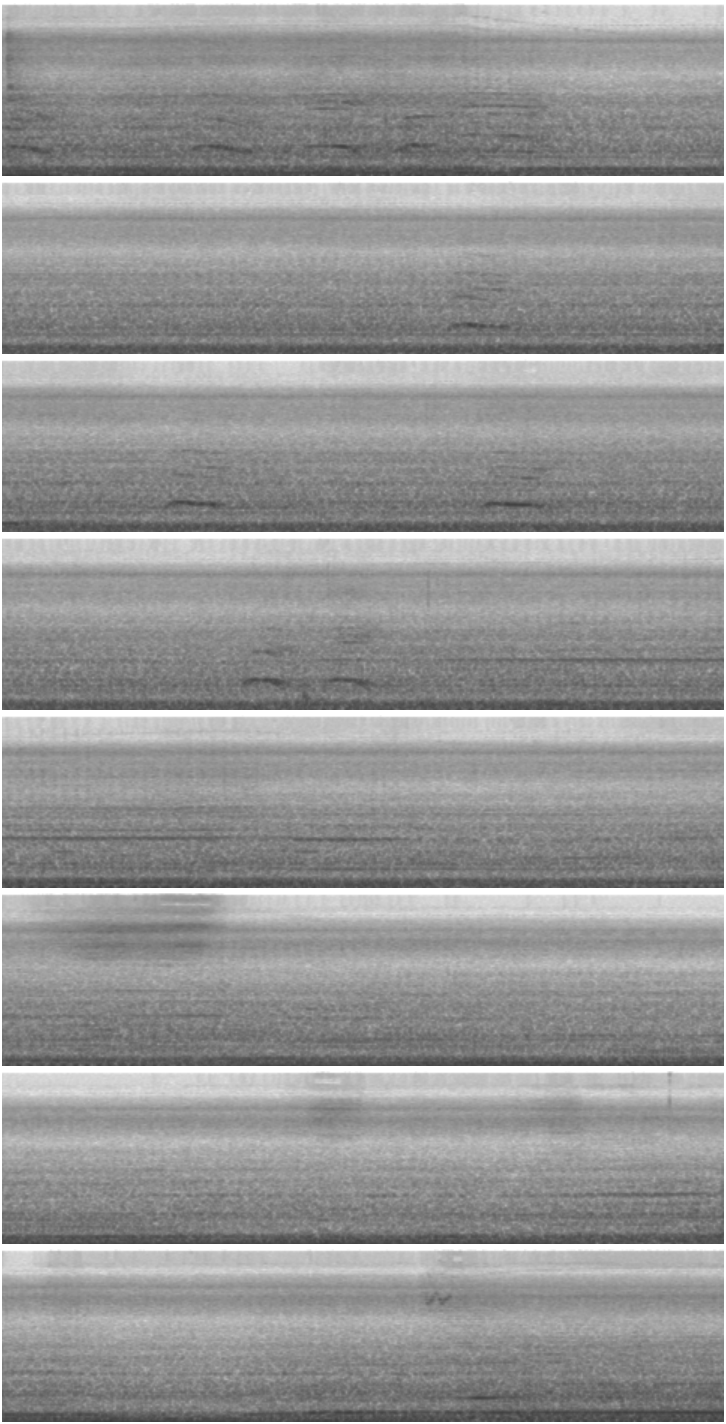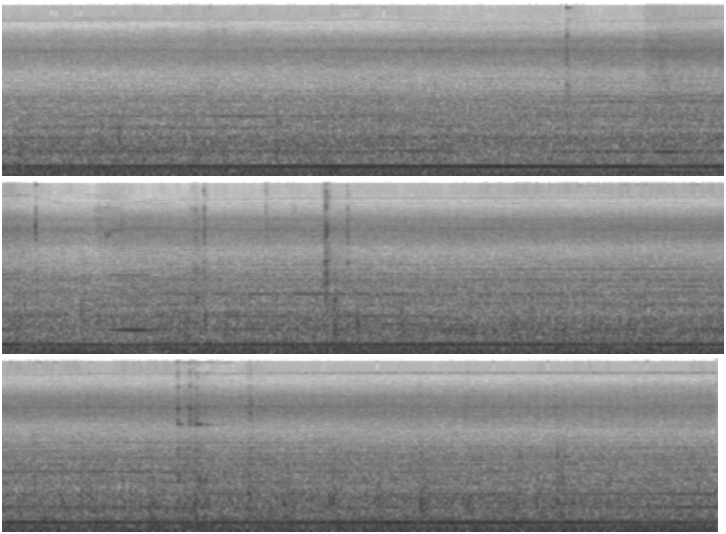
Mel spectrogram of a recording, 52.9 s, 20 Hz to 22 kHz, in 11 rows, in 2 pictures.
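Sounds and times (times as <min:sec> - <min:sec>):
excavator diesel engine running: 0:00.0 - 0:52.9
faint metal clanks: 0:49.1 - 0:50.4.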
